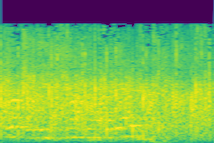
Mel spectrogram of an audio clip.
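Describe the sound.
A crowd claps in a dense, steady round of applause, loud and continuous throughout, with faint voices mixed into the clapping. The applause is for someone's birthday.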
